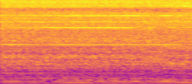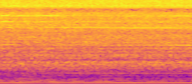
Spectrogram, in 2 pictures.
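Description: Power drill running steadily under load as it bores a handle hole through a wooden jig into a kitchen cabinet door. The drill bit is worn blunt, 'absolutely knackered'.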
